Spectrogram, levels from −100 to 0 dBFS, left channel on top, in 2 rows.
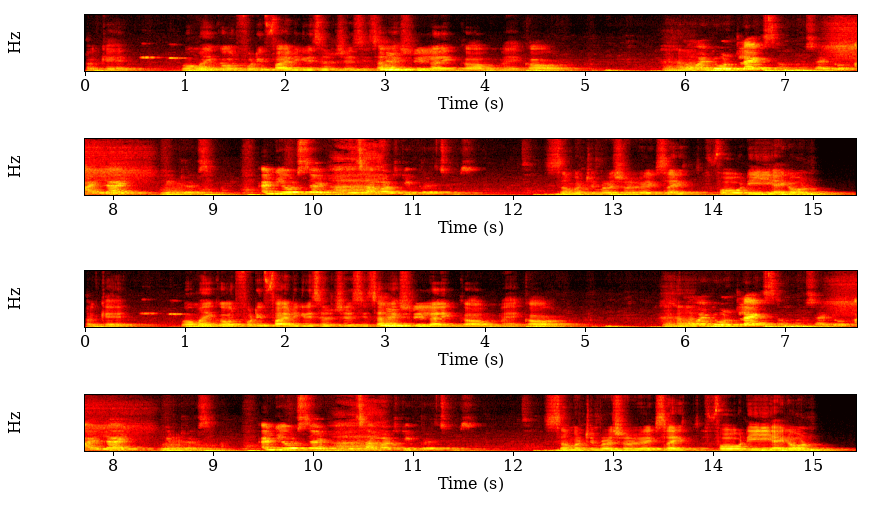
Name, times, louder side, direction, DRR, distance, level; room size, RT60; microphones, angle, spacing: voice 1, 0.0-0.4 1.0-4.8 5.7-6.2 7.8-8.2 8.5-9.1 10.0-10.4 12.3-13.8 14.0-15.0, right 2 dB, 80° right, 2 dB, 0.8 m, -31 dB
voice 2, 0.6-1.1 2.9-3.4 4.0-4.1 5.9-8.1 8.5-8.8 9.5-11.6 12.4-12.5 13.0-13.1 14.4-14.6, left 1 dB, ahead, 0 dB, 0.3 m, -27 dB
sound 1, 7.4-9.9 10.1-10.8, equal, 50° left, 0.7 m, -32 dB
4.5 x 2.0 x 2.2 m, 0.75 s
head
